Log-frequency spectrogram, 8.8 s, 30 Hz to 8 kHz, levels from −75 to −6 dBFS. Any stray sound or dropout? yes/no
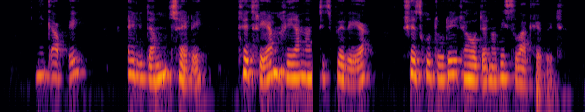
yes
